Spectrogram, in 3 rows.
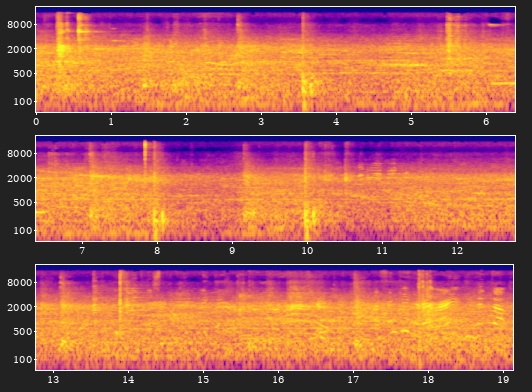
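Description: Batting-cage sounds: a handful of sharp knocks and cracks from a bat hitting pitched balls and balls striking the cage netting, the loudest about 3.5, 8 and 10 seconds in. Underneath is a steady hall background with faint voices.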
